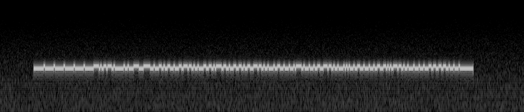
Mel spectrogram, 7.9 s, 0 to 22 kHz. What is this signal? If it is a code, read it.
RTTY (50 baud, 170 Hz shift), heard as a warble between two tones, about 1850 Hz centre. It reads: 95727 83082 21312 62124 17801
